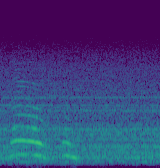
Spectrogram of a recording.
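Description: Two short wordless vocal sounds from a woman, a hooting 'ooh'-like tone that rises and falls, then a shorter one falling in pitch, both within the first second or so.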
